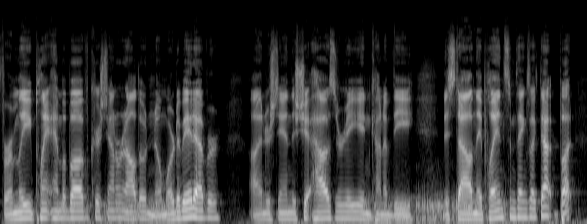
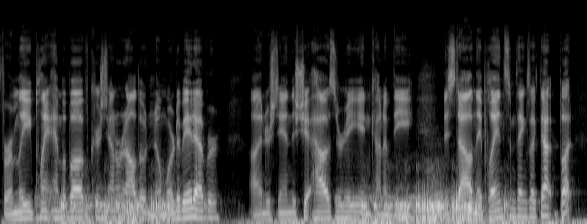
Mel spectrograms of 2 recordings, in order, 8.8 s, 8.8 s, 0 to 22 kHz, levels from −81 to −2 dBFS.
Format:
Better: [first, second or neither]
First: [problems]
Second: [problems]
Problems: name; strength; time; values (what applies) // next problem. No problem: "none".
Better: first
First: low rumble; faint; throughout; 20 dB below the speech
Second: low rumble; loud; throughout; 4 dB below the speech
